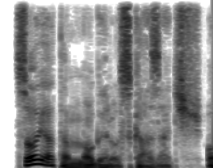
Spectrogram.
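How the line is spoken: Plain. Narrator (Polish): odparł

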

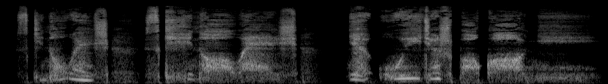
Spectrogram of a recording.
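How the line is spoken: Whispering. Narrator (Polish): szeptał szept

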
